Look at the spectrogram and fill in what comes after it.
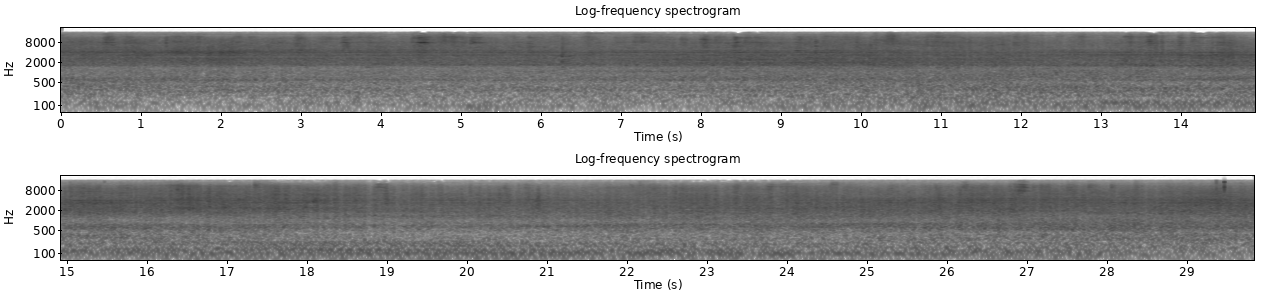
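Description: Freight train of coal hopper cars rolling steadily past, steel wheels running on the rails, with a deeper rumble building about halfway through.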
